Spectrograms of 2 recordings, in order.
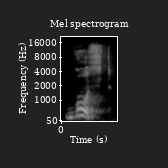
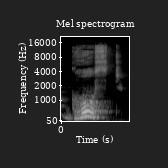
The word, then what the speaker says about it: ghost: Right pronunciation for this word is ghost, not ghost.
